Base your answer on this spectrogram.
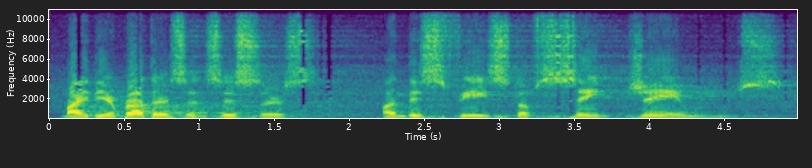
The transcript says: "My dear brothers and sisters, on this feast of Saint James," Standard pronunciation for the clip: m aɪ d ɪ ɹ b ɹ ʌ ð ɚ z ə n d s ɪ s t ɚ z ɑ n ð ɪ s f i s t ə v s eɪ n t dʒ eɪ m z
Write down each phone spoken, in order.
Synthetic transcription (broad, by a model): m aɪ d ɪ ɹ b ɹ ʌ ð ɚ s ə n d s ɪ s t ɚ s ɑ n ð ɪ s f i s t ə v s eɪ n t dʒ eɪ m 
